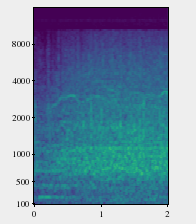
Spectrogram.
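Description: A large crowd at an inauguration speech at the Capitol applauds a line of the speech, heard from a couple hundred yards away: a steady, dense wash of clapping mixed with a faint cheering murmur, holding at the same loud level for about two seconds with no speech on top.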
